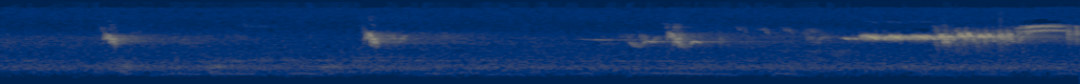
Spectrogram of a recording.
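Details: Sunrise on a nature trail with birds singing: isolated sharp chirps about once a second, then a loud buzzy high trill at the end.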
